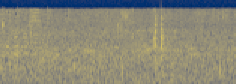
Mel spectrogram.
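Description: Outdoor crowd ambience with wind buffeting the microphone: a steady low rumble, a murmur of voices, and a short sharp sound about one and a half seconds in.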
